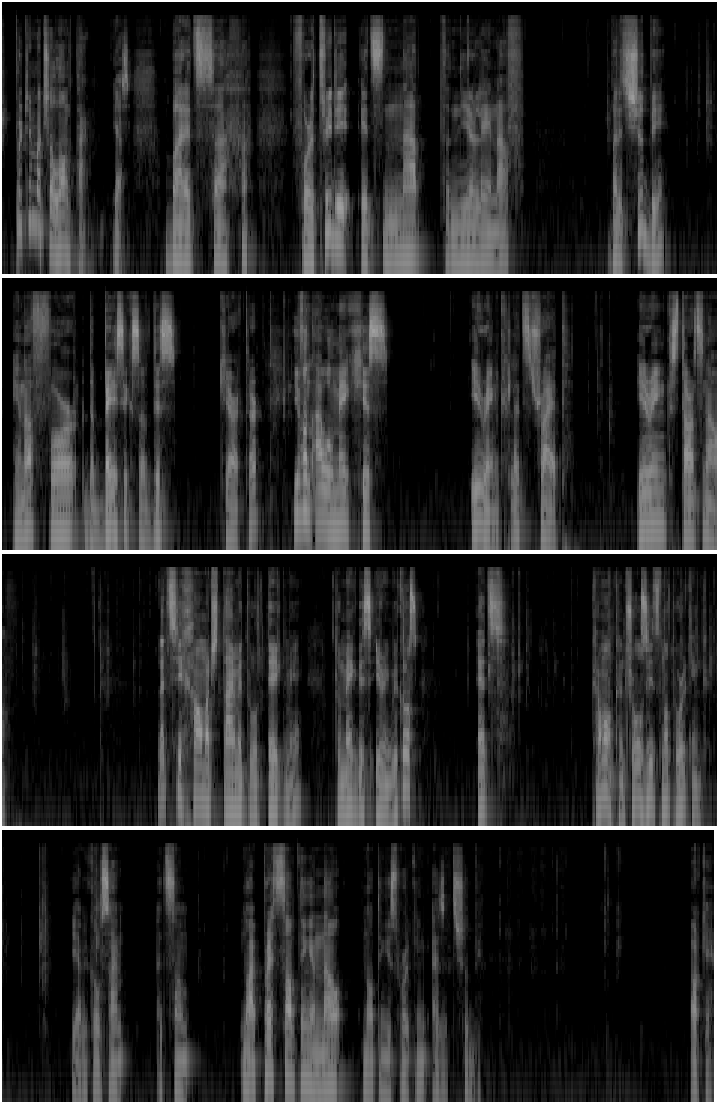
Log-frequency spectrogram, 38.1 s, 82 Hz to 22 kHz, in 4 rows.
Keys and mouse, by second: 3.3 x, 13.1 ctrl+Tab, 13.4 shift+a, 17.3 Tab, 20.2 3, 20.7-38.0 middle drag, 21.9 c.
